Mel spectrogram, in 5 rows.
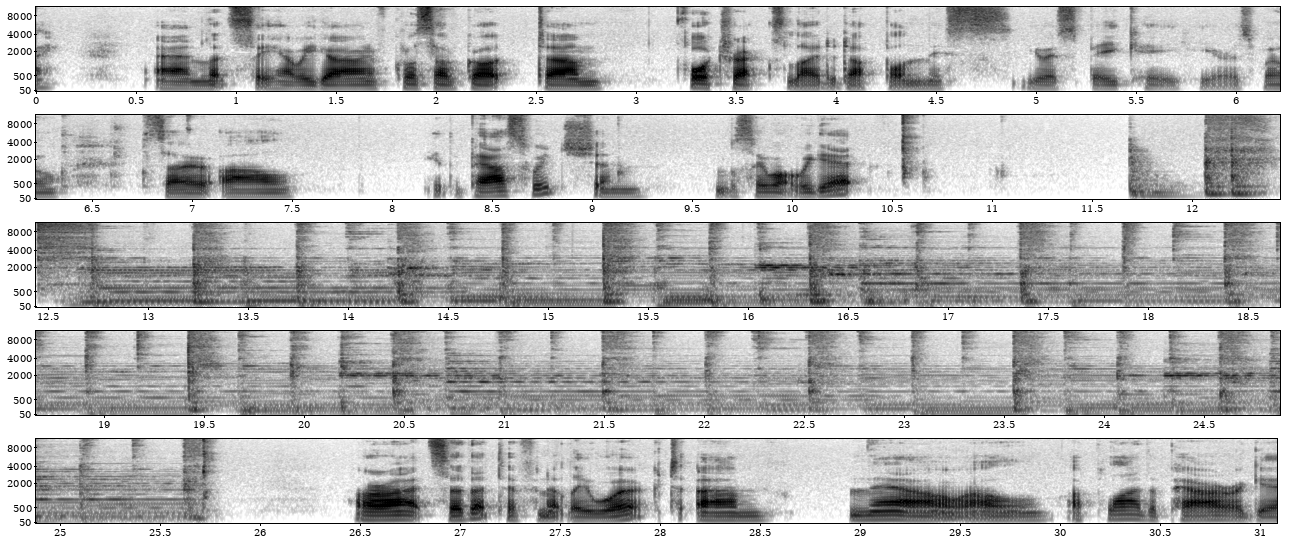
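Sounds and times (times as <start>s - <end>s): guitar music through speaker: 12.5s - 25.8s.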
